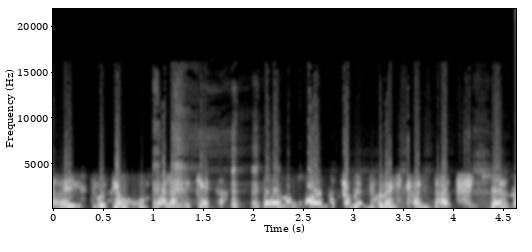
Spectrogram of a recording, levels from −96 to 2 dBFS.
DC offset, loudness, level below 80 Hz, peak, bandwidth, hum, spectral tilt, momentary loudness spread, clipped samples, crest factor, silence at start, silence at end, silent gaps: under 0.1%; -21 LUFS; -62 dBFS; -8 dBFS; 13.5 kHz; none; -3 dB/octave; 6 LU; under 0.1%; 12 dB; 0 s; 0 s; none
